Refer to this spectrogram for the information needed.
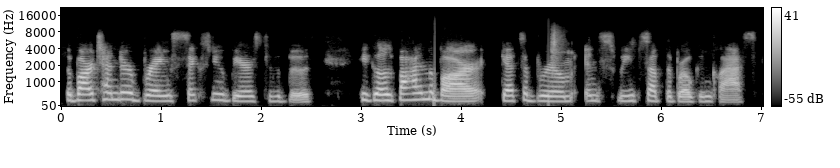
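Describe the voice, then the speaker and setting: A woman narrates stage directions in a plain, step-by-step way. Her mid-pitched voice has noticeable creak, and the recording is dry and a little dull. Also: a little slow, a bit bright, a little hiss or hum. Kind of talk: scripted narration. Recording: dry, slightly dull lo-fi sound.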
